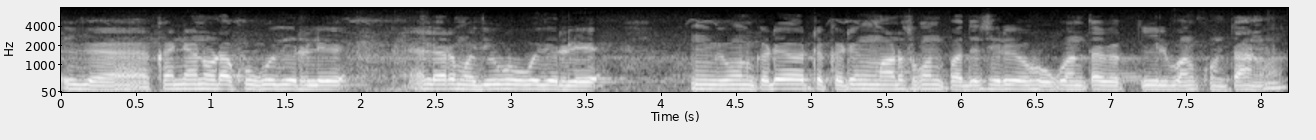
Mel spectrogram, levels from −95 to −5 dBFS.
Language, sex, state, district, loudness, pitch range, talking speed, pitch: Kannada, male, Karnataka, Dharwad, -13 LUFS, 140-155 Hz, 155 wpm, 145 Hz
